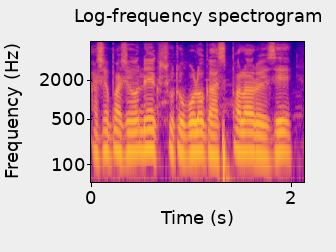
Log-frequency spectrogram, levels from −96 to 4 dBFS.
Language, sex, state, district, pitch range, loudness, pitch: Bengali, male, Assam, Hailakandi, 150-160 Hz, -15 LUFS, 155 Hz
